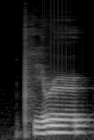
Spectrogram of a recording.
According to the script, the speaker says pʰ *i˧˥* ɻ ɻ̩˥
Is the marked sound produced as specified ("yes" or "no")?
yes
